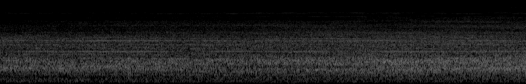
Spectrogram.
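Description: A hair dryer blows with a steady, constant roar, close and unbroken from start to finish, with no talking.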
